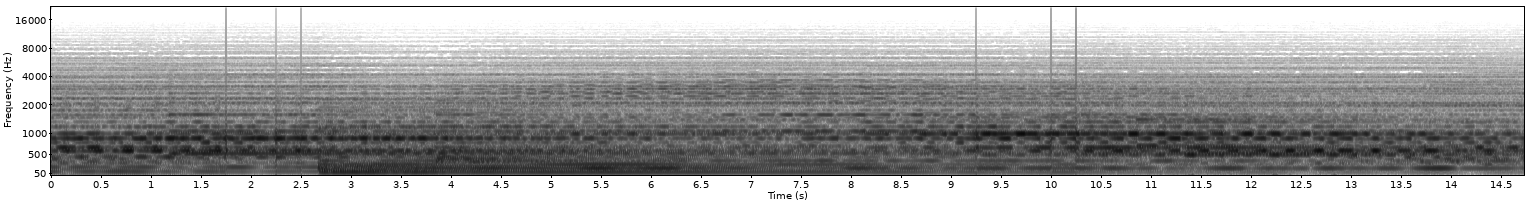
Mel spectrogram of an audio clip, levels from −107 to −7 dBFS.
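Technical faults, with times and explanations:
1.75–2.5 s, chunks out of order: a brief jumbled stretch. A 250 ms chunk arrives two chunks late and plays after its successors, leaving three hard joins.
9.25–10.25 s, chunks out of order: a longer scrambled moment. A 250 ms chunk plays three chunks late, so the sound jumps ahead, then back, across three abrupt joins.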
